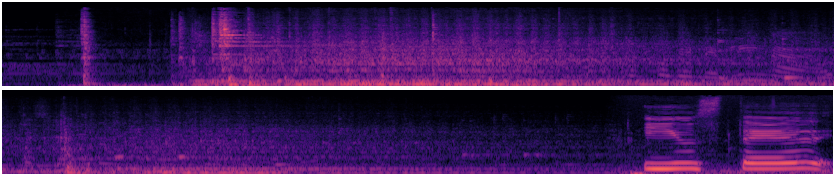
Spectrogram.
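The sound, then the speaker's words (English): A boat motor drones steadily, a continuous low rumble that holds for several seconds before fading, followed by brief voices near the end. The boat is heading out on the water at Teacapan, Mexico, to where a colony of cayo de hacha used to be. “but he still takes his boat out to where the colony of cayo de hacha used to be.”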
